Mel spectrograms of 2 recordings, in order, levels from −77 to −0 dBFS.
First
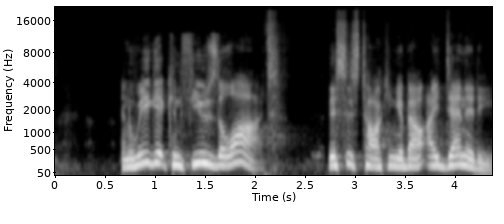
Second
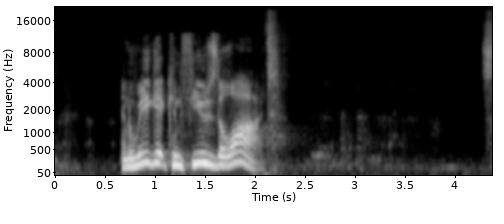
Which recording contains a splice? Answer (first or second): first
